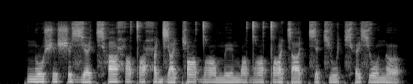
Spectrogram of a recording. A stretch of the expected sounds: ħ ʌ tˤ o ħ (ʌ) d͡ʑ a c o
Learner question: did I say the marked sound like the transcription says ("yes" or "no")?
yes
